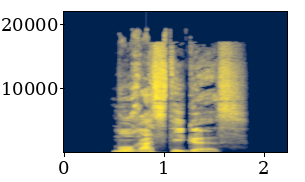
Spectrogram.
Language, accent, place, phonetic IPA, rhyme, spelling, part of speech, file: German, Germany, Berlin, [moˈʁastɪɡəs], -astɪɡəs, morastiges, adjective, De-morastiges.ogg
- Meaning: strong/mixed nominative/accusative neuter singular of morastig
